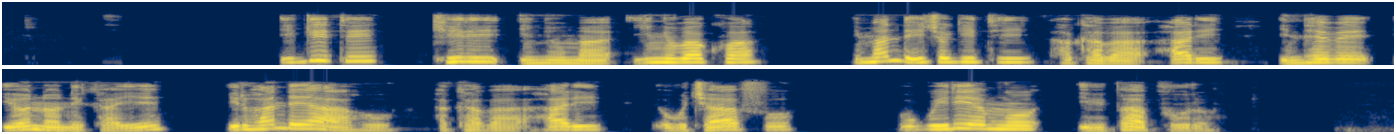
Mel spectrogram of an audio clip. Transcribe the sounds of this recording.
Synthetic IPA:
iɡiti | kʰiɾiːɲumajiɲuβakwa | im̥haːnde̞jit͡ʃo̞ɡitʰihakaβahaɾiː | n̥e̞βe̞jo̞no̞ne̞kʰaje̞ | iɾuɦaːnde̞jaːɦo̞ | hakaβaɦaɾi | uβut͡ʃaːfu | βuɡwiːɾije̞mŋo̞ | iβipaːpʰuɾo̞

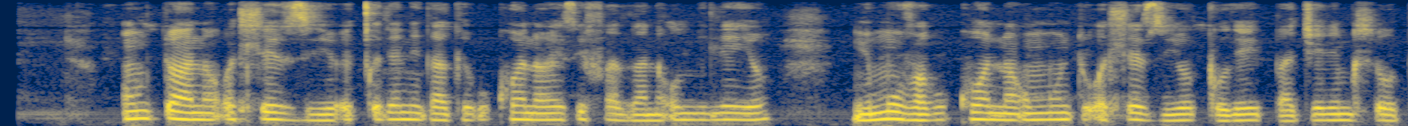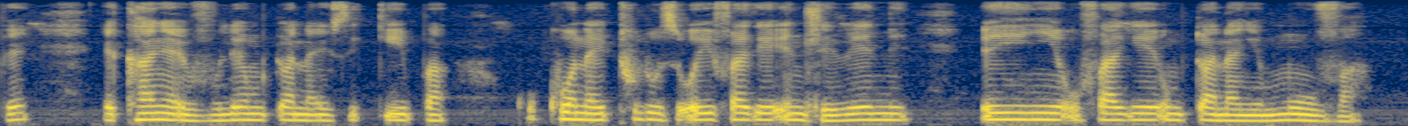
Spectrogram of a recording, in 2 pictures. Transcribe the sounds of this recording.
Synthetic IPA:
um̩tʼwanaʔɔɬezijɔʔɛǀɛleniɣakʰɛɣukʰɔnaɔwesifazana̰ʔomilɛjɔ | ŋemuvaɣukʰɔnaumuntʼuɔ̰ɬezijɔɡ͡ǃʱɔɣɛib̥ʱat͡ʃʼɛlim̩ɬɔːpʰɛː | kʰaɲaevulɛum̩tʼwanaesikʼiːpʰʼa | ɣukʰɔnaitʰulusio̰jifaɣɛɛ̰nd͡ɮʱɛβeni | ejiɲɛʔṵfaɣɛṵm̩tʼwanaŋemuːva

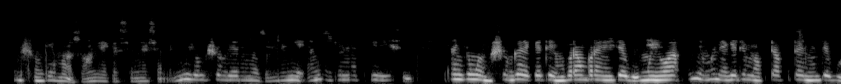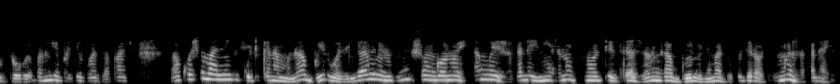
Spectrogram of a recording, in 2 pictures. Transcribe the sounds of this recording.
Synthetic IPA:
muʃo̞ŋɡajamazanajakasnasa̰na̰nid͡ʒomuʃoŋɡjememazanaŋɡeaŋɡeŋɡemapʰirisi | aŋɡemwe̞muʃo̞ŋɡajakaitaimboɾambuɾanetek̬umwiwaiɲemun̤ujakaitamafu̥tafutainetek̬uzorwepaneŋɡepat͡ʃirwad͡zapat͡ʃoʋako̞ʃamaniŋɡikut̬i̥kanamun̤abʱuirwaiŋɡamwemuʃo̞ŋɡanoiamweʐakaɗainianofanakuted͡zesaʐaneŋɡabʱuirwene̞madʱokot̬eɾakutiamweʐakaɗaːi

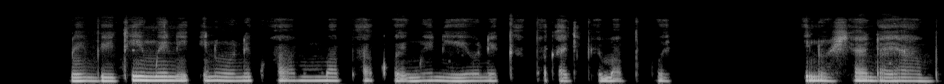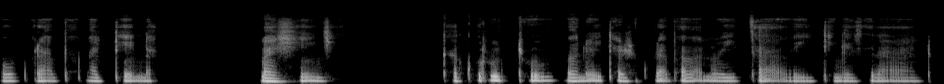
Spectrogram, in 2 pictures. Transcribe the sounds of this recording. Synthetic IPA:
mimbʱitʰiːmwe̞niino̞ːne̞kwamumapʰakoimwe̞nijeone̞kḁpakʰati̥pʰe̞mapuwe | ino̞ʃandajambo̞kuɾapamate̞nda | maʒind͡ʒi | kʰakurutʰuʋano̞̰itʰaʐikurapaʋa̰no̞it͡sa̰ʋḛitʰeŋɡe̞zera̰ʋaːntʰu̥

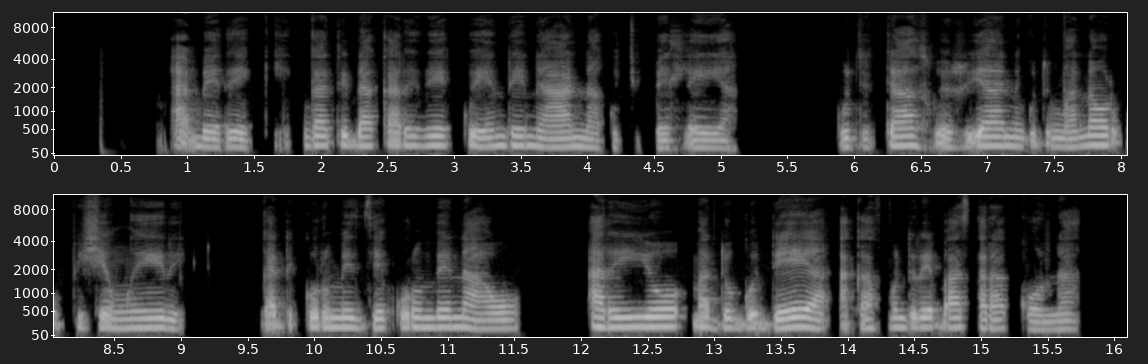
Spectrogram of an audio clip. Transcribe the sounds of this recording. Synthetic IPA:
a̰ɓe̞ɾe̞kḭŋɡatiɗaka̰ɾire̞kue̞nde̞neɦanakut͡ʃi̥pe̞ɬe̞ja | kutitazwe̞̰ʐḭjanikutimwanaurikupiʃemwiri | ŋɡa̰tikuɾumid͡ze̞kuɾumbe̞nawo̞ | aɾijo̞madʱo̞ɡʱodʱe̞jaʔa̰kafundiɾe̞ɓasaɾako̞ːna

